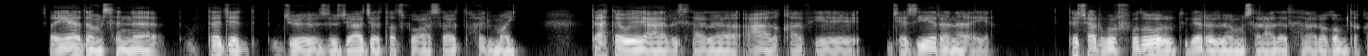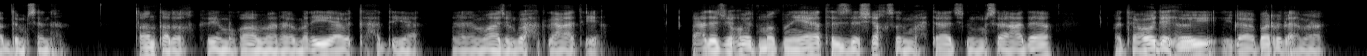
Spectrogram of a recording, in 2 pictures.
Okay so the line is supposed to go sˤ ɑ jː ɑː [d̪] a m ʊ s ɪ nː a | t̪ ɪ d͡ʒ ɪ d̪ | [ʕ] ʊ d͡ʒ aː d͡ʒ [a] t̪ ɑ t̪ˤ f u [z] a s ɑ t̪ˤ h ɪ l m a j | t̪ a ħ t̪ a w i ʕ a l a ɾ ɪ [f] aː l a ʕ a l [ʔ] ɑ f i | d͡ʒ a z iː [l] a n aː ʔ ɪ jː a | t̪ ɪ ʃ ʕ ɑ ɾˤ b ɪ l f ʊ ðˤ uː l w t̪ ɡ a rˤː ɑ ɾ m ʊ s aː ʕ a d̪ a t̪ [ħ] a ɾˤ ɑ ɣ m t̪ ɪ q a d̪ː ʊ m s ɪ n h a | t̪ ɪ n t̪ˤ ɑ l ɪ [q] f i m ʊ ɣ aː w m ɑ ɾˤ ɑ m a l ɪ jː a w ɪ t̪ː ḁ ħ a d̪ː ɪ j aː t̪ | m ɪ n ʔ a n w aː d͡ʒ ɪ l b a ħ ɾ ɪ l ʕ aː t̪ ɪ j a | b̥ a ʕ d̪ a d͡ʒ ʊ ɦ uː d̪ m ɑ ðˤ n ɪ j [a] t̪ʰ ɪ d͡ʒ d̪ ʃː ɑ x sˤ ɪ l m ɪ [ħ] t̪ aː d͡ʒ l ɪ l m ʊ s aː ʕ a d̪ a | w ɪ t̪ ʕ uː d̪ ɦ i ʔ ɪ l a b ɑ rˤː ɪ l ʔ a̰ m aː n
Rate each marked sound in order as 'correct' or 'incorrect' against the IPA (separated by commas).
correct, incorrect, correct, incorrect, incorrect, incorrect, incorrect, incorrect, correct, correct, correct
